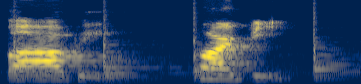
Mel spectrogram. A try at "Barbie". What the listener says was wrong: Not like the doll, but just Barbie. Instead of saying Barbie, like, don't pronounce the R, just say Barbie.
